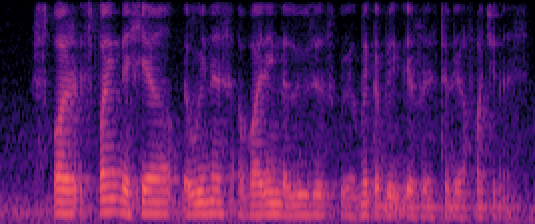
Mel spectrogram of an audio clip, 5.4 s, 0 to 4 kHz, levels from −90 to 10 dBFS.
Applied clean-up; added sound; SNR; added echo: none; none; none; none.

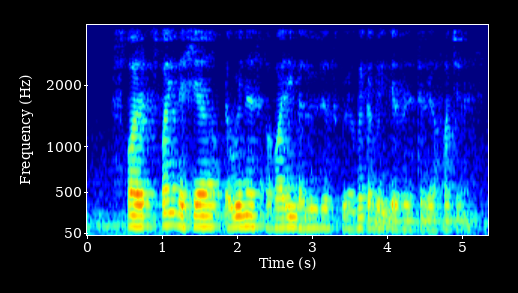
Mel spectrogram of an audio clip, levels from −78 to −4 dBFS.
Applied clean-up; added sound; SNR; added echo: none; none; none; reverberation time 0.6 s.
